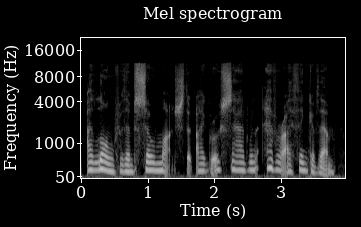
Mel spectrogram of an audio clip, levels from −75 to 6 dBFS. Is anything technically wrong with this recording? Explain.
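No, nothing technically wrong turns up in this speech recording on listening.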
